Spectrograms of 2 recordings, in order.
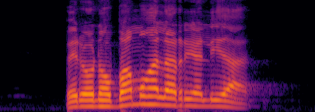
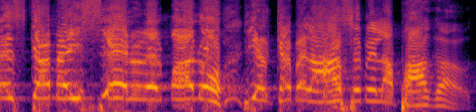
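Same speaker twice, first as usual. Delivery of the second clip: indignant grudge voice; 10 semitones higher, 5 dB louder than usual. Retold or imitated. Voicing a vengeful believer.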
